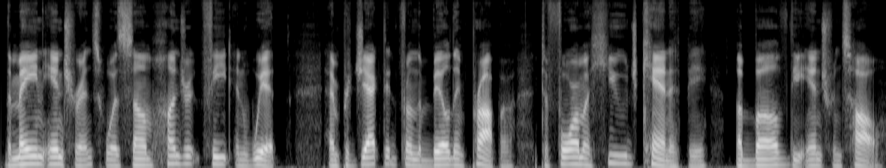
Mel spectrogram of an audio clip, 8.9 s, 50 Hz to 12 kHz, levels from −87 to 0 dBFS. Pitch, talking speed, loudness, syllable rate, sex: 125 Hz, 160 wpm, -20 LUFS, 4.7 syllables/s, male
